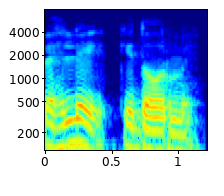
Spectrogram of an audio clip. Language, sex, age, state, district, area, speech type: Urdu, male, 18-30, Uttar Pradesh, Ghaziabad, urban, spontaneous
